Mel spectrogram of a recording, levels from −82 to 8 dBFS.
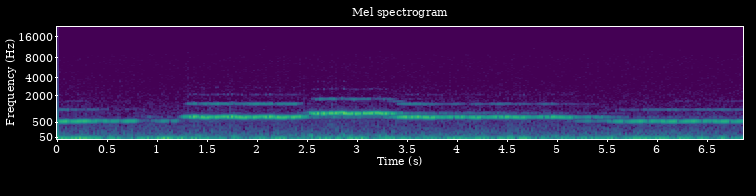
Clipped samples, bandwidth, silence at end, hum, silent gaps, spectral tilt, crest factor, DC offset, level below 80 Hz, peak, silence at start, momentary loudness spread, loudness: under 0.1%; 4.2 kHz; 0 s; none; none; -6.5 dB/octave; 14 dB; under 0.1%; -38 dBFS; -12 dBFS; 0 s; 16 LU; -27 LUFS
